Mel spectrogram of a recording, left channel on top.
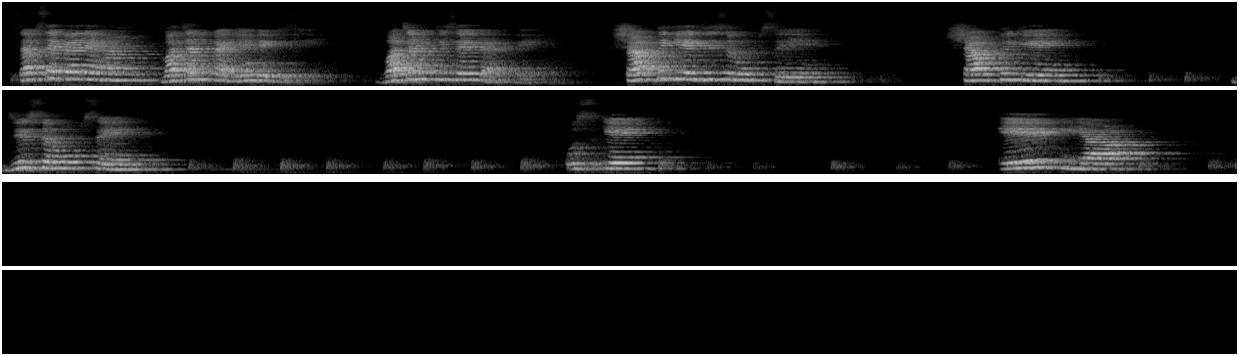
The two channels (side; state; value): right; silent; digital silence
